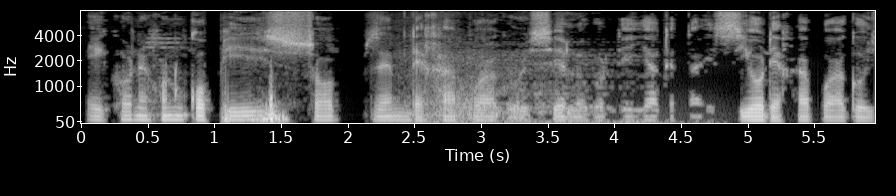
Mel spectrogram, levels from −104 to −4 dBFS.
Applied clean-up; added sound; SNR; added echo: classical method spectral subtraction.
